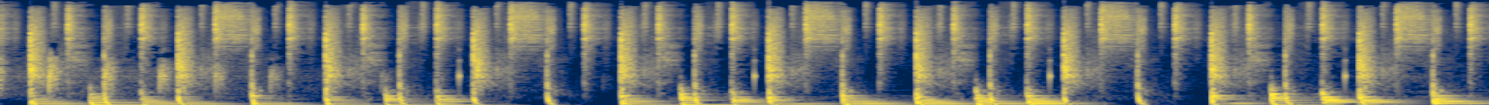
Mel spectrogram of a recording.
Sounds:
music

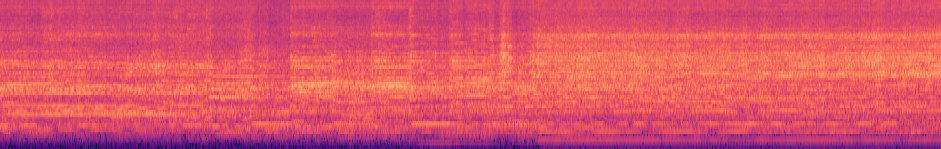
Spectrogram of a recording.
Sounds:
music
rhythm and blues

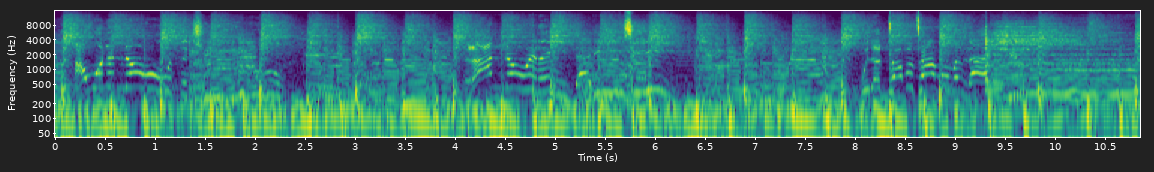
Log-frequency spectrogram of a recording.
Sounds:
speech
music

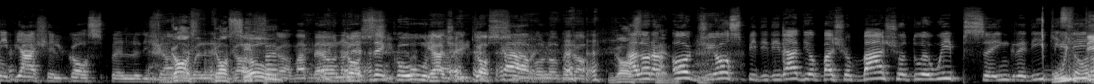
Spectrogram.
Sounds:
speech

